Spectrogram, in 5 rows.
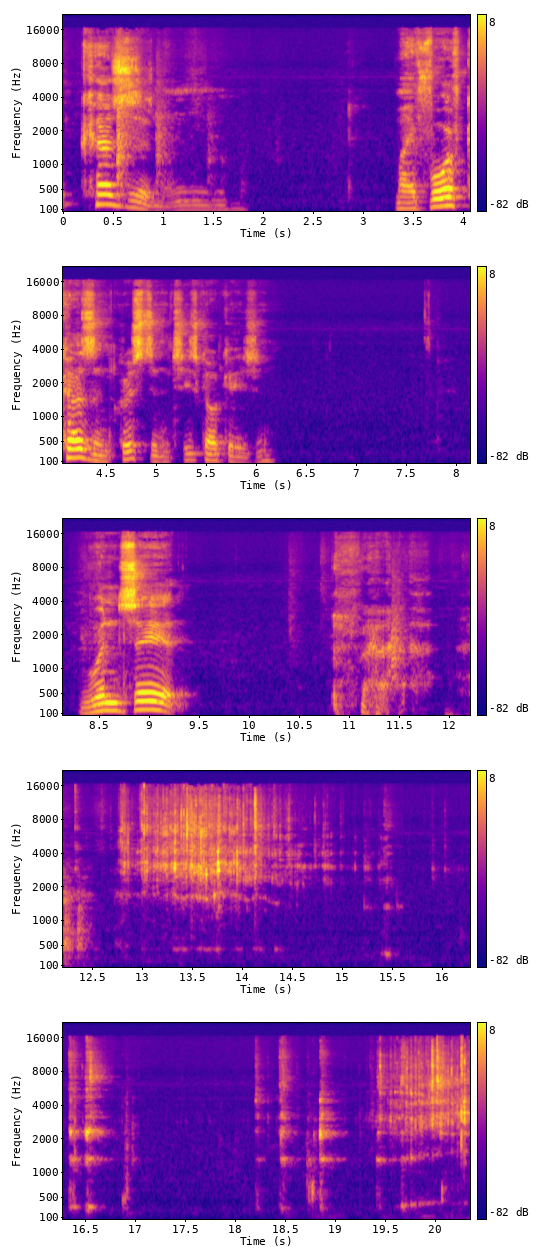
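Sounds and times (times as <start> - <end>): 
speech: 0.0 - 1.2, 3.3 - 6.2, 8.3 - 9.4, 10.8 - 11.7
person gulping water: 10.8 - 15.6, 16.3 - 17.1, 18.2 - 20.3.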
